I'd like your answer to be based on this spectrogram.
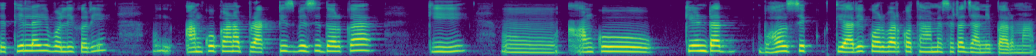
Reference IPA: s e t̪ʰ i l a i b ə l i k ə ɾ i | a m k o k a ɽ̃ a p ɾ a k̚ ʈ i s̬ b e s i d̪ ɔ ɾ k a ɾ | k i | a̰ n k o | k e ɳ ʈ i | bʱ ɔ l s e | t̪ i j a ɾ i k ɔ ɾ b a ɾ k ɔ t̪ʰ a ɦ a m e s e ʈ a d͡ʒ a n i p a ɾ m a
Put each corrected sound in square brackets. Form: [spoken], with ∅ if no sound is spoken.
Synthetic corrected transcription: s e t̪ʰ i l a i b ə l i k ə ɾ i | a m k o k a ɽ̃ a p ɾ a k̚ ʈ i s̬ b e s i d̪ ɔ ɾ k a ɾ | k i | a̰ [m] k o | k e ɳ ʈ [a] | bʱ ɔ l s e | t̪ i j a ɾ i k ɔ ɾ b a ɾ k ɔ t̪ʰ a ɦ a m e s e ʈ a d͡ʒ a n i p a ɾ m a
